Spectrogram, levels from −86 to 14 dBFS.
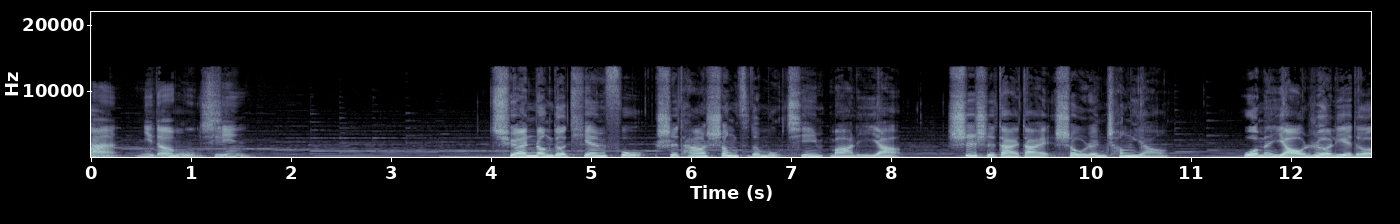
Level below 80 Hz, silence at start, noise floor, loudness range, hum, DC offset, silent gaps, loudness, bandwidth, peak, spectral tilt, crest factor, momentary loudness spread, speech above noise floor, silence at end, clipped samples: -40 dBFS; 0 s; -43 dBFS; 8 LU; none; under 0.1%; none; -15 LUFS; 14 kHz; 0 dBFS; -5 dB/octave; 16 dB; 10 LU; 28 dB; 0 s; under 0.1%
